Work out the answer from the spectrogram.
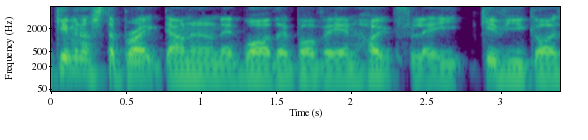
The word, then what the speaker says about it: Edoardo Bove: I think it's Edoardo Bove. I'm not Italian, but that's how I've been told it's pronounced.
